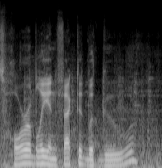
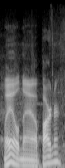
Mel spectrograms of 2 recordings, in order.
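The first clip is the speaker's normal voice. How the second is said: louder, punchy Texan cowboy twang; Texan accent; 4 semitones higher, 5 dB louder than usual. Shown as a demonstration. Contrasting Texan with Georgian for viewers, Texan accent. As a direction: greet them like a Texan. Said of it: "is more like the Texan accent".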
